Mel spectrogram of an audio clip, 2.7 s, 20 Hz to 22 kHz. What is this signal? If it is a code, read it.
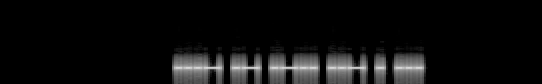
Morse code, heard as a keyed tone, about 50 wpm, 700 Hz. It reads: VALUES
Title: ES:S Suffix - Top 100 Words with Base Words 50wpm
